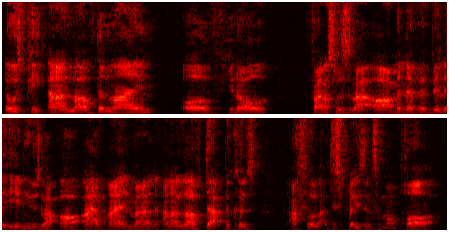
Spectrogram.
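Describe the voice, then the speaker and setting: A man's voice: medium pitch, quick pace, a bit bright. A young man with a London accent chatting casually about films in heavy slang, opinionated and emphatic, often repeating himself for effect. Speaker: movie review podcast host.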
